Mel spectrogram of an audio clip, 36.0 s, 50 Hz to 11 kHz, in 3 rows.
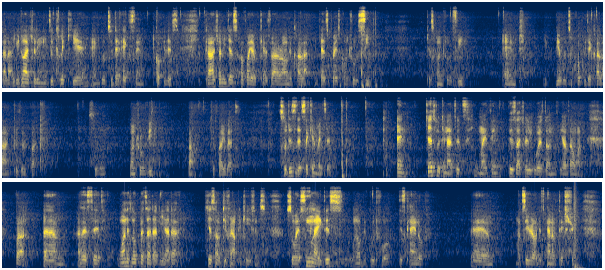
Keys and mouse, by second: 0.8 click, 7.0 ctrl+c, 7.2 ctrl+c, 11.6 click, 14.8 ctrl+v, 18.6 /, 20.8 middle click, 24.1-25.3 middle drag, 29.8 middle click, 30.9 middle click.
